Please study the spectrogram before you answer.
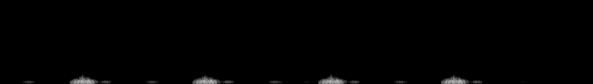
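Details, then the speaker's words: Second auscultation point (aortic area) in patient with aortic valve stenosis: slow regular heartbeat about 48/min, loud harsh systolic murmur filling each beat, second sound usually weakened. "прослушайте запись сделанную во второй точке аускультации у пациентов со стенозом отверстия аортального клапана"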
